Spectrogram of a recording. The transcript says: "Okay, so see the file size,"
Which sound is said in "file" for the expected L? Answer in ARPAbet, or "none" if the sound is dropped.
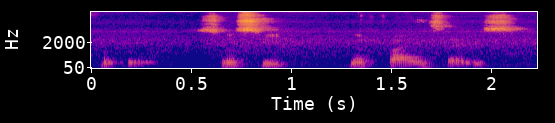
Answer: N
